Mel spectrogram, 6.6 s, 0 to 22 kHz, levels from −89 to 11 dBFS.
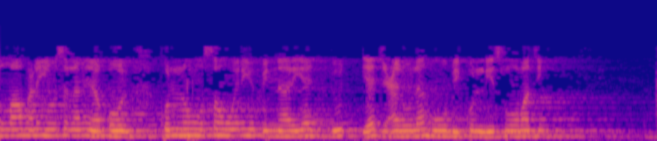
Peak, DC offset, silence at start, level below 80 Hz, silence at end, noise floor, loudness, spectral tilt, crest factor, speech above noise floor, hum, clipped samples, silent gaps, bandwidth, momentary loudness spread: -14 dBFS; under 0.1%; 0 s; -62 dBFS; 0 s; -50 dBFS; -28 LUFS; -11 dB/octave; 14 dB; 23 dB; none; under 0.1%; none; 5.8 kHz; 7 LU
